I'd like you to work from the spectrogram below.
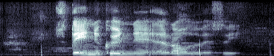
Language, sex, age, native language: Icelandic, male, 10, Icelandic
